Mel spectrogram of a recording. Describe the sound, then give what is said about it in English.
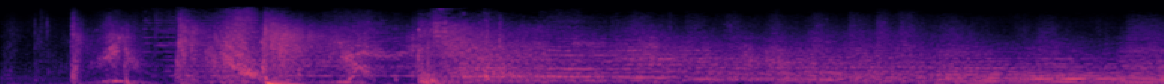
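A series of sharp cracks and swishing lashes of Indiana Jones's whip in the first few seconds, loud, followed by a sustained sweeping whoosh that lingers with a bright, airy tail. “I gotta go with Indy's whip.”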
